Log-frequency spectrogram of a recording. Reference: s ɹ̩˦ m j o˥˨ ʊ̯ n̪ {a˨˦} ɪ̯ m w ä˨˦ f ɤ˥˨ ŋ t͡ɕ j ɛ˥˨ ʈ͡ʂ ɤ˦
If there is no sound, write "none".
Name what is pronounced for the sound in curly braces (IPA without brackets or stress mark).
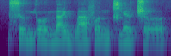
a˥˨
